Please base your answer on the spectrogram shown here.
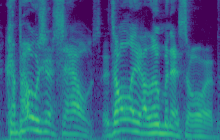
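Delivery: stern rebuke. Acted. Dusknoir calming blinded underlings, stern command. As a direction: rein them in sharply.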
